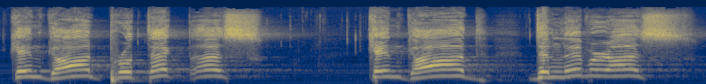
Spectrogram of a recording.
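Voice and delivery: high, loud pulpit delivery; forceful preaching. Real, not acted. Preacher challenges the congregation on doubting God, forceful preaching. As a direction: drive each question home to the congregation.

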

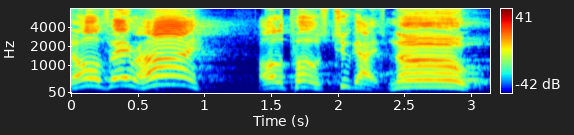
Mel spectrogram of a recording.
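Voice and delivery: loud, rising call of the vote, then a long, slow no; booming vote call. Retold or imitated. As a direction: bellow the vote across the church. Preacher calls the church vote.

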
